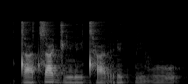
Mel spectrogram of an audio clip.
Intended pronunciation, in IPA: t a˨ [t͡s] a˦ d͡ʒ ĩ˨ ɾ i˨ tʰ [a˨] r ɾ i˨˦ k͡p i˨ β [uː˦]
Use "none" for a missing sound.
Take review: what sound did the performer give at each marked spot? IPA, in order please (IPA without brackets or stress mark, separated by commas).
t͡s, a˨, uː˨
